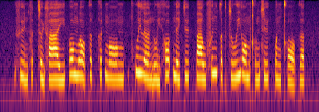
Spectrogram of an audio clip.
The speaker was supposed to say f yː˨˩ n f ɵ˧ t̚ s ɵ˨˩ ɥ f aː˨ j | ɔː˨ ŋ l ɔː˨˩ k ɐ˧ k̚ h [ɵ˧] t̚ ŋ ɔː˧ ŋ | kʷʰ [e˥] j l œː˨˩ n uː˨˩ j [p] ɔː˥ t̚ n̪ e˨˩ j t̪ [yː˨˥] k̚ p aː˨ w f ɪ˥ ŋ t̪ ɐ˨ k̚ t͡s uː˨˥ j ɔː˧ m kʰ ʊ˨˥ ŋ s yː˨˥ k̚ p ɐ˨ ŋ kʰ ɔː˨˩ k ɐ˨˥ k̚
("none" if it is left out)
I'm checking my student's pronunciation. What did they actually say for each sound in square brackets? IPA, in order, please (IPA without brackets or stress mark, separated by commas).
ɵ˥, e˥, h, yː˨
